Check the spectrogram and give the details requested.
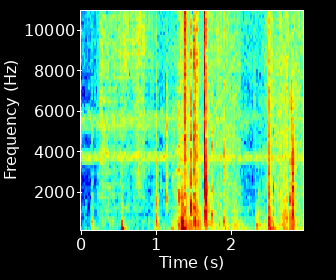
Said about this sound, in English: Opening the driver's door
